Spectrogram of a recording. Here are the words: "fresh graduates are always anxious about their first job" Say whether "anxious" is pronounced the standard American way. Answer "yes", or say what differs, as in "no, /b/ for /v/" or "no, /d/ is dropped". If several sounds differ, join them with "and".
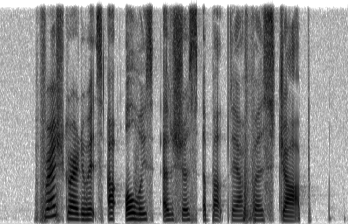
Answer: yes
